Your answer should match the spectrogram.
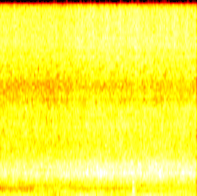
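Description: A thick steak fries in a hot pan, a steady dense sizzle that fills the whole stretch, close and continuous with a faint low hum beneath and no talk.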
